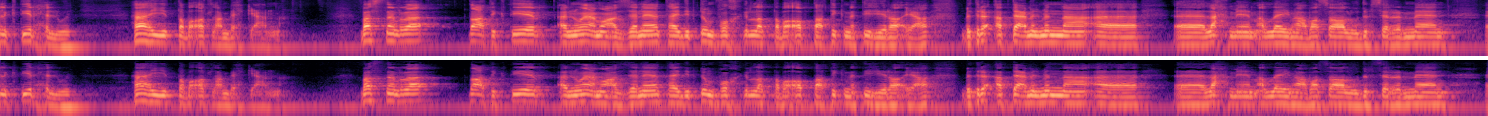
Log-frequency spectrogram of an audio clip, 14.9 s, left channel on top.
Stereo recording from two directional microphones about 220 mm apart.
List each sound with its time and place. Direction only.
0.0 s speech: 50° left (ahead or behind)
3.6 s speech: 50° left (ahead or behind)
